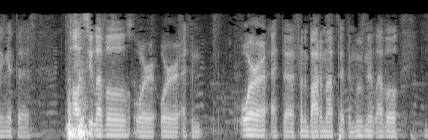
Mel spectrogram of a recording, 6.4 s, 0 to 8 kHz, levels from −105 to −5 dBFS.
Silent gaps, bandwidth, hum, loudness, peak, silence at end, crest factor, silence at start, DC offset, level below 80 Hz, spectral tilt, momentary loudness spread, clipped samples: none; 6 kHz; none; -19 LUFS; 0 dBFS; 0 s; 18 dB; 0 s; under 0.1%; -36 dBFS; -8 dB/octave; 19 LU; under 0.1%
